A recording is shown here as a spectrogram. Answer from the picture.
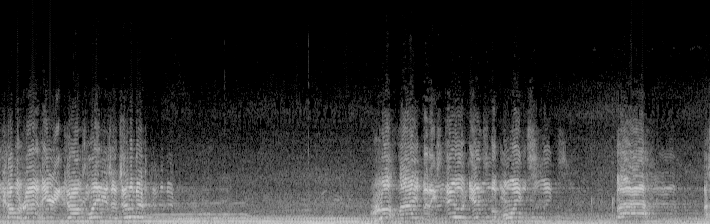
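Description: Dirt late model race car engine running steadily at low speed, its pitch shifting slightly a few seconds in, with a man's voice talking over it for much of the time.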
